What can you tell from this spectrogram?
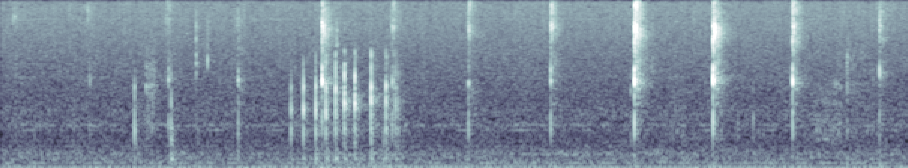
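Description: Faint sharp clicks in a quiet room: a quick rattle of clicks about two seconds in, then single ticks roughly every half second.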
